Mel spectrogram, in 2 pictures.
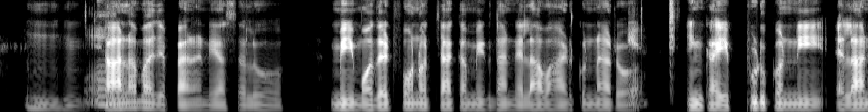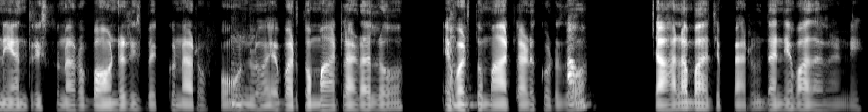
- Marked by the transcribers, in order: other background noise; in English: "బౌండరీస్"
- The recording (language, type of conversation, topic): Telugu, podcast, ఫోన్, వాట్సాప్ వాడకంలో మీరు పరిమితులు ఎలా నిర్ణయించుకుంటారు?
